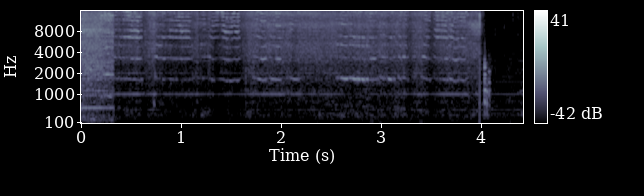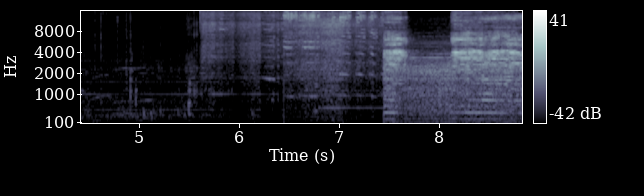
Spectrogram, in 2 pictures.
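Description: Plastic being shaved and scraped by hand from a DIY hood for a DJI Mavic gimbal, trimming around a small vent hole, producing steady rasping strokes near and loud, with a brief quieter pause midway before the scraping resumes.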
